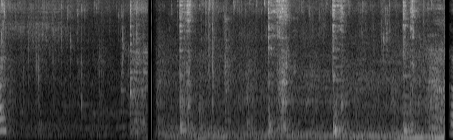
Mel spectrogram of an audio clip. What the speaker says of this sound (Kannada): ಈಗ ಈ ತುಪ್ಪದಲ್ಲಿ ಗೋಡಂಬಿ ದ್ರಾಕ್ಷಿ ಹೊರ್ಕೊಳ್ಳೋಣ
